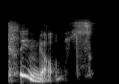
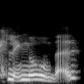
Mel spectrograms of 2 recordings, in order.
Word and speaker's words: Klingons: Alltså nej, nej, nej, nej, nej. uttala det inte på svenska. Alltså visst, okay, okay. eller fine, några säger klingoner. Klingoner, det låter så sjukt lame, eller hur?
